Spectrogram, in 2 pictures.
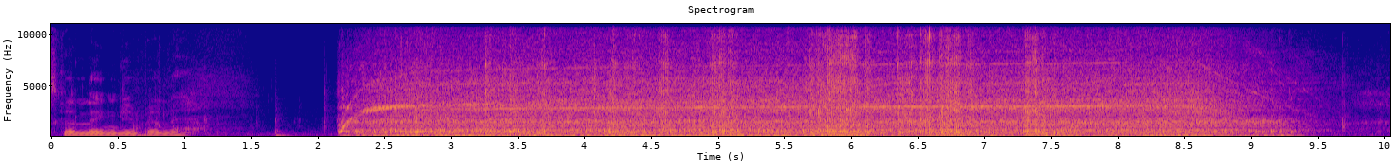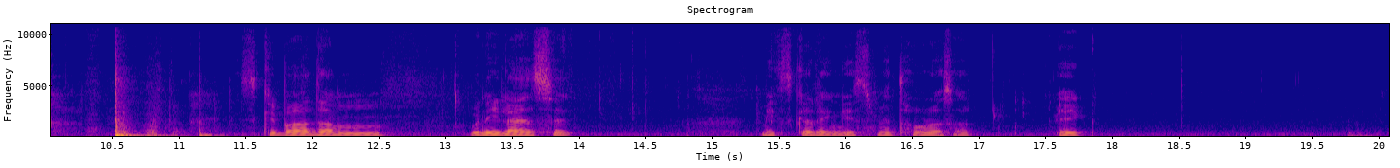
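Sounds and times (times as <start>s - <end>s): electric hand mixer whisking: 2.2s - 9.7s.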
